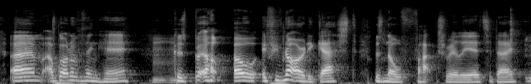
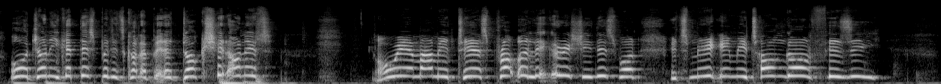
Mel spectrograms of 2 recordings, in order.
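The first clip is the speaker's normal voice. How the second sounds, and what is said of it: Impression of the co-host's voice. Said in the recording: “That's my impression of you.”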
